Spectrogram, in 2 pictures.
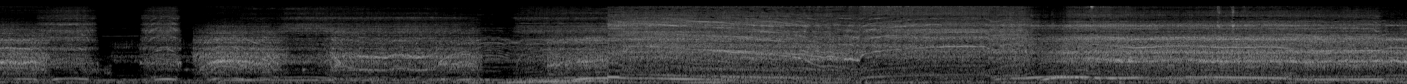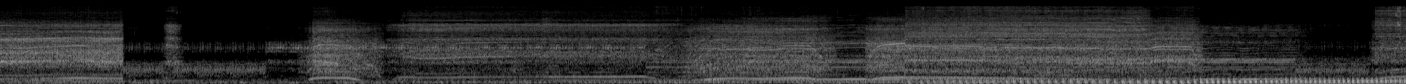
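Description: Electric motors of a Huina radio-controlled toy excavator whining as the boom, arm and bucket move. The whine rises and falls in pitch in short runs, stopping briefly a few times.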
